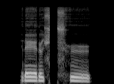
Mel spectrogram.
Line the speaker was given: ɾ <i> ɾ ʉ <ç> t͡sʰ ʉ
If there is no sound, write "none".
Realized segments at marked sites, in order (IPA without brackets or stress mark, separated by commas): e, ç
